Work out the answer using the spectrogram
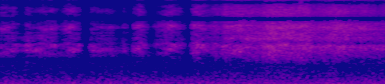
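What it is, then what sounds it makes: Paper greeting card scratched with nails. Long gold-tipped nails and fingertips trace and scratch across a thin, solid card-stock greeting card with a mouse-and-bee illustration, lying flat on a stack of cards. A soft, bright, papery rubbing comes through in short strokes, then settles into a steadier, slightly louder hiss of scratching.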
